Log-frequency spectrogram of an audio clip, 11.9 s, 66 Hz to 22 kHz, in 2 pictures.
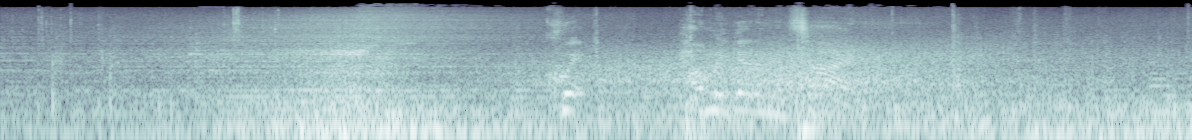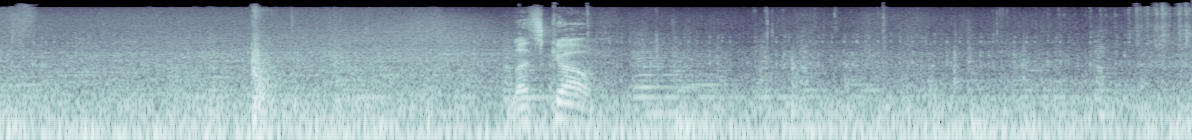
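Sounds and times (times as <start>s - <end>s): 
police patrol car engine rumbling in fog: 0.1s - 11.9s
person speaking urgently: 2.6s - 4.8s, 8.5s - 9.0s
speech: 2.8s - 4.5s, 8.5s - 9.4s
sharp knocks and thumps: 7.2s - 7.7s.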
